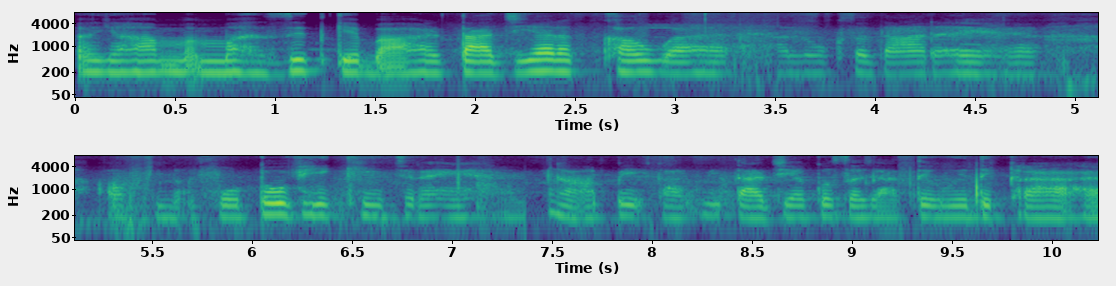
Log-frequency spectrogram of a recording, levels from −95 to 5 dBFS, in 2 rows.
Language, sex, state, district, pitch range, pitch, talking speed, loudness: Hindi, female, Bihar, Gopalganj, 180-200 Hz, 190 Hz, 180 wpm, -24 LUFS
